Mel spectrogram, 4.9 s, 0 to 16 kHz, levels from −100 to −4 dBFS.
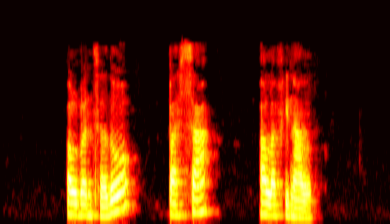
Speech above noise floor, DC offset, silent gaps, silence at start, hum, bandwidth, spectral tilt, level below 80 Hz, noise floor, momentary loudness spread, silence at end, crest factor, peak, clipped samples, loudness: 75 dB; under 0.1%; none; 0.85 s; none; 7.6 kHz; -7.5 dB/octave; -62 dBFS; -89 dBFS; 8 LU; 1 s; 16 dB; -2 dBFS; under 0.1%; -16 LUFS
